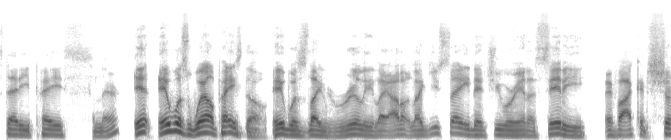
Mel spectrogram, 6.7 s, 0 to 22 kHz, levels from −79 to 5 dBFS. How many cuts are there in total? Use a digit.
3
